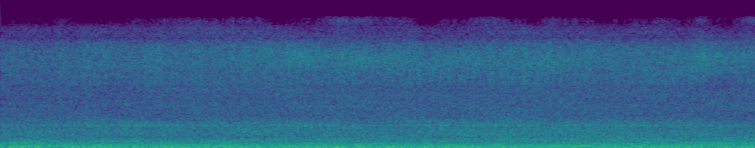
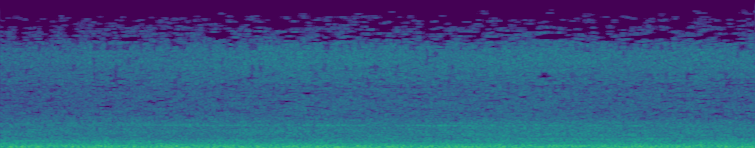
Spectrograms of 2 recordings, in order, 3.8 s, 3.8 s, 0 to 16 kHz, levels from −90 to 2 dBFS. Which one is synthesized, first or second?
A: first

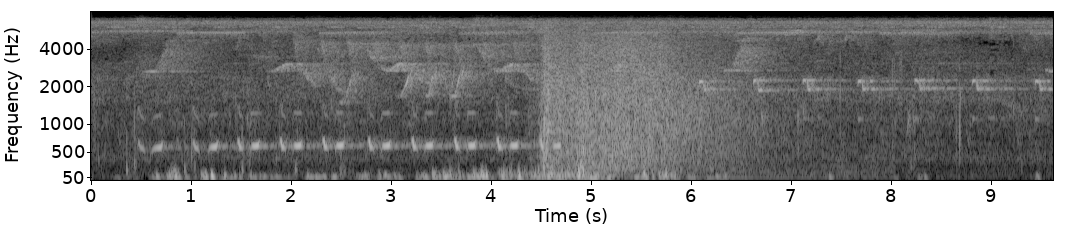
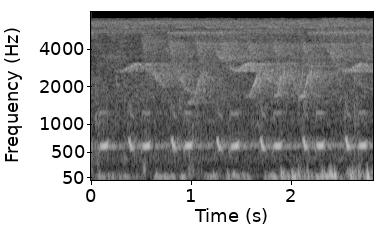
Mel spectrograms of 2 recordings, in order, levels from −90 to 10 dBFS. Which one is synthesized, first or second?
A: second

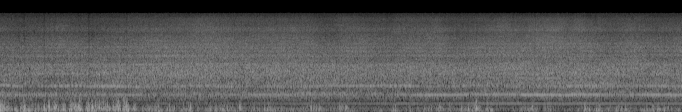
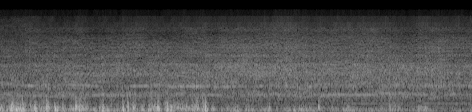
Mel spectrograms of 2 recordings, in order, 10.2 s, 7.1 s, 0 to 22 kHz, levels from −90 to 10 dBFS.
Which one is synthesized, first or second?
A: second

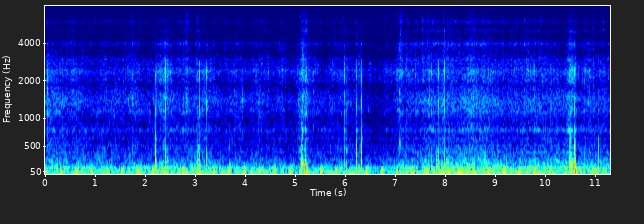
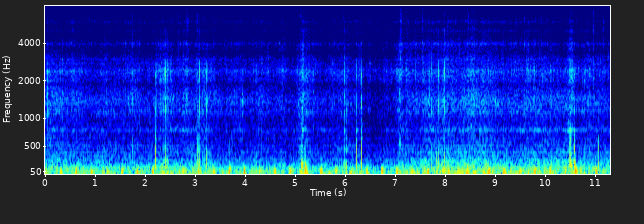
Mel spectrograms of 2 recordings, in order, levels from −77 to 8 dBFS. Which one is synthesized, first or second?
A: first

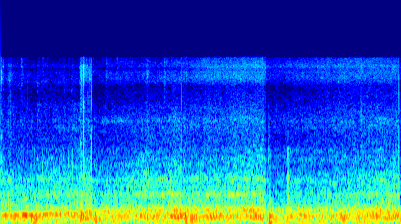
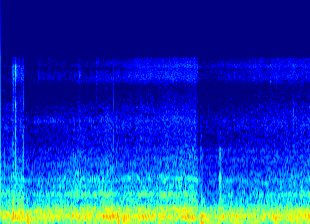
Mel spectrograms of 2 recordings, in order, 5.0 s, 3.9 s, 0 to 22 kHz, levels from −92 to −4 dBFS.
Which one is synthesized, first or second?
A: first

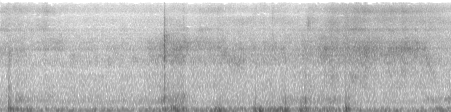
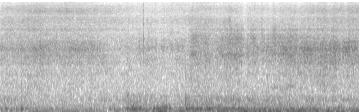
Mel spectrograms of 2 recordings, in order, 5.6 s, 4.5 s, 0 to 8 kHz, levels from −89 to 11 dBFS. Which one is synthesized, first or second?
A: first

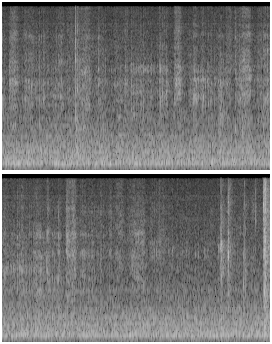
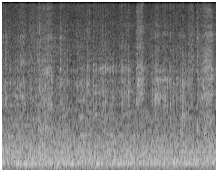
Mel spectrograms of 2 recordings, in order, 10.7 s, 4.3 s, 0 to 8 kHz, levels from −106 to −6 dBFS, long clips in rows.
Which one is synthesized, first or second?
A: first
